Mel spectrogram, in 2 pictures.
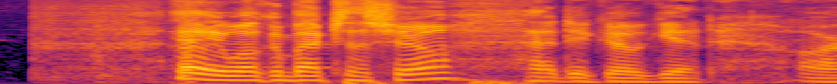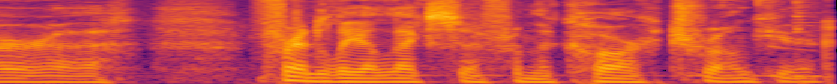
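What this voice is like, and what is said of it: Out of breath, panting speech. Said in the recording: “Dr. Future is out of breath. He's been running.”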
